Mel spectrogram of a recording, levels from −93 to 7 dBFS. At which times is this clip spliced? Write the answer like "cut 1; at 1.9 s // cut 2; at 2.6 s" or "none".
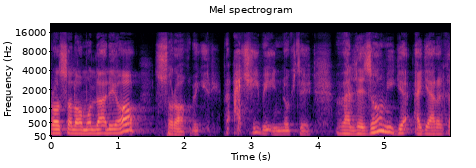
cut 1; at 2.5 s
